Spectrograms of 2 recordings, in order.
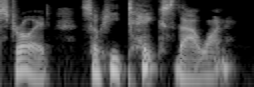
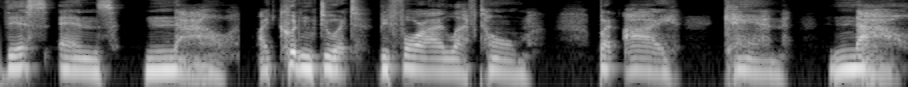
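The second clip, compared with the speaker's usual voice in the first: loud, slow, deliberate fury; angry threat, pausing before a loud final word; 8 dB louder, slower than usual. Acted. Hawking threatens his uncle at gunpoint, so angry. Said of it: "Hawking just becomes so angry".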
